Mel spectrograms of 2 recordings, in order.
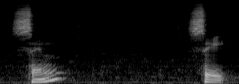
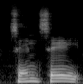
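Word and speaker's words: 先生: ஆனா இந்த சே அப்படின்றது இருக்கு இல்லைங்களா அதாவது சே ஏ வரிசையில இ வந்து இணையும் பொழுது அந்த முதல் வார்த்தையோட நெடிலாவே அது வந்து உச்சரிக்கப்படணும். அதாவது சே அப்படின்னே வந்து உச்சரிக்கப்படணும். சென் சே சென்சே அப்படின்னு வந்து சொன்னாலே போதுமானது. சென்சே அப்படின்னு வந்து சொல்லணும்னு அவசியம் இல்லை.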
